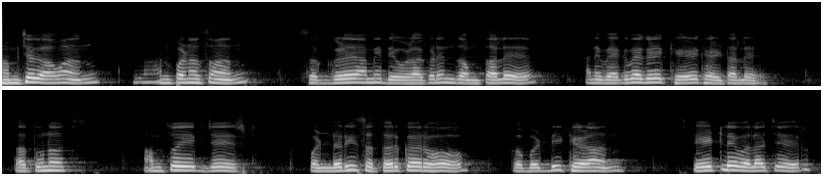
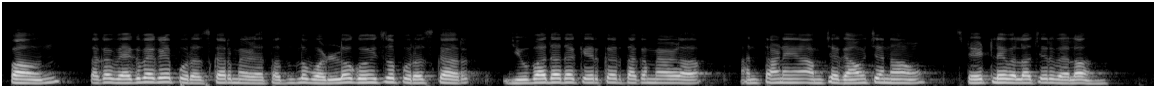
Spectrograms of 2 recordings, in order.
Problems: constant background noise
